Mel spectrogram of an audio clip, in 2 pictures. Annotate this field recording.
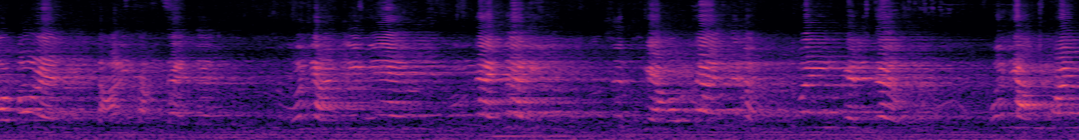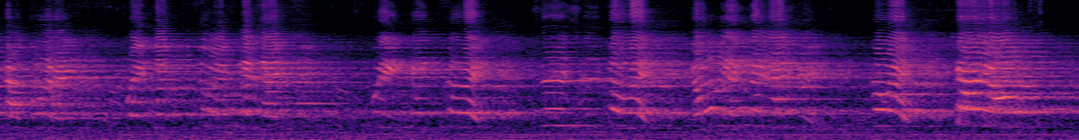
Student activism, Walking through the site in protest, People and students occupied the Executive Yuan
